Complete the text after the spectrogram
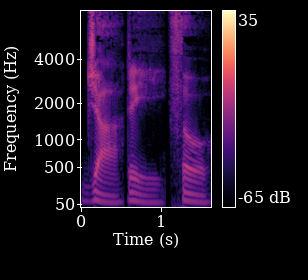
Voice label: "jaritho", concat syllables; Affixing experiment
